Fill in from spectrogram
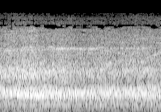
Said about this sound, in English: Crowd always seems to be excited whenever Jack Windsor comes in. I don't know why it is, but nobody else gets those applause except you.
